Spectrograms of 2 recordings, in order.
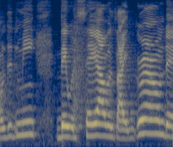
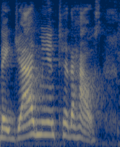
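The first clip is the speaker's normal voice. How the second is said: ordinary delivery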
